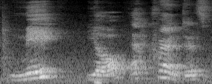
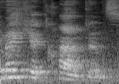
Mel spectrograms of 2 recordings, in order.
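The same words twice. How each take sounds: First: The word 'your' is said in full form. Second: The word 'your' is said in weak form. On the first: The speaker calls it wrong. "You should not speak like that" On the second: The speaker calls it right. "make a weak form of your"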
